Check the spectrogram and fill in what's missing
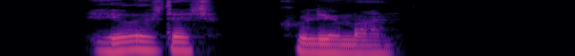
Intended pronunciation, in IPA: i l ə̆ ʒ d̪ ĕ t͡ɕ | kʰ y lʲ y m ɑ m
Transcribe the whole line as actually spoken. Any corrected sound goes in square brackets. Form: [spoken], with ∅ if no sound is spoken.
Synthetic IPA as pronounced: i l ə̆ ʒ d̪ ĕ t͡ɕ | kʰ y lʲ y m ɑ [n]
